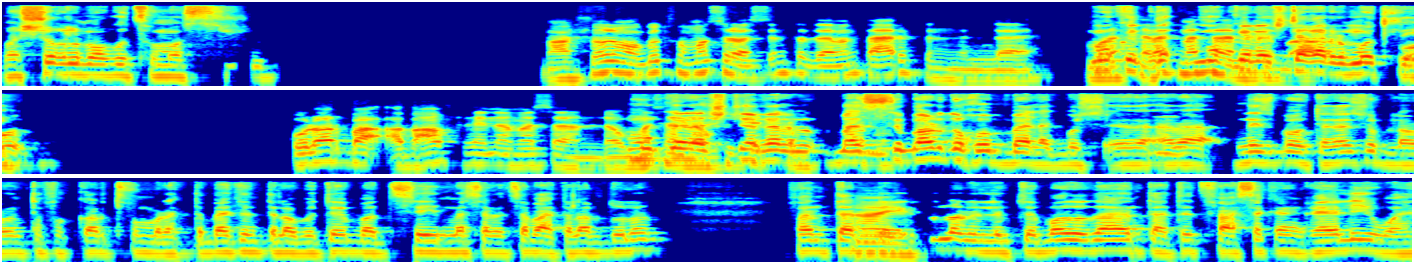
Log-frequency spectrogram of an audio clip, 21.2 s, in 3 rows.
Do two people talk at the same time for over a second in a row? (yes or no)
yes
